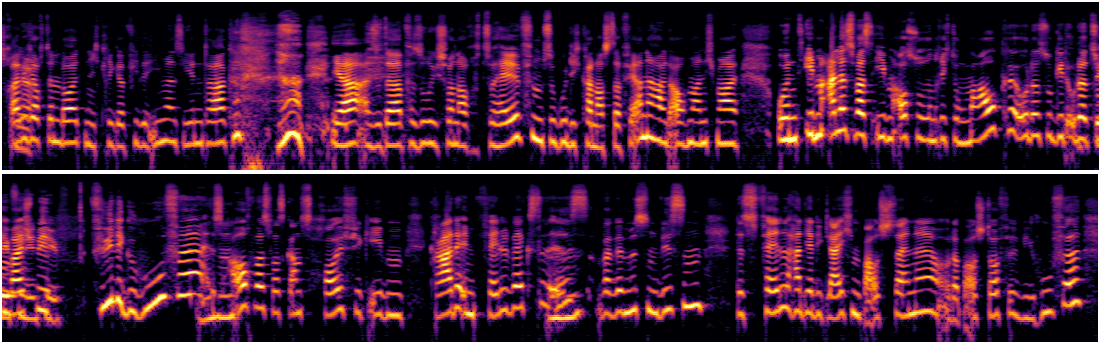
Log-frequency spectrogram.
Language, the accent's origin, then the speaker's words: German; Austria; ich bin aus Österreich, ich bin ein relativ direkter Mensch.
